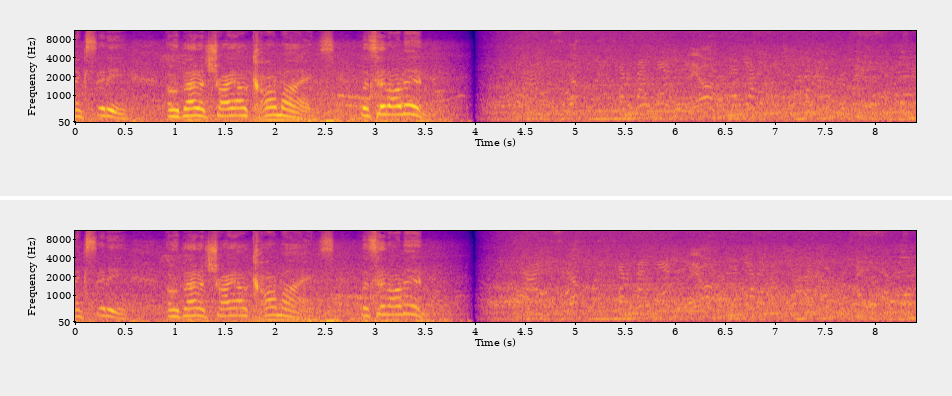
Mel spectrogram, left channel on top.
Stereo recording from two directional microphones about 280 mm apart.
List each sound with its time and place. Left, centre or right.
0.1 s speech: centre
